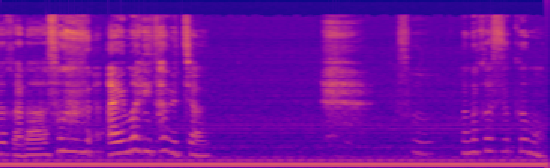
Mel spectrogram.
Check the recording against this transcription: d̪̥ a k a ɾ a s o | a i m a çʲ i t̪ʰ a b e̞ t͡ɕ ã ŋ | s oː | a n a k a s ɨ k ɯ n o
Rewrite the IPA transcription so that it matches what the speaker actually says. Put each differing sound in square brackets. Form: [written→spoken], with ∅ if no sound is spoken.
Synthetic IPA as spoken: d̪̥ a k a ɾ a s o | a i m a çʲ i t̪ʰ a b e̞ t͡ɕ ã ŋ | s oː | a n a k a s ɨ k ɯ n o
